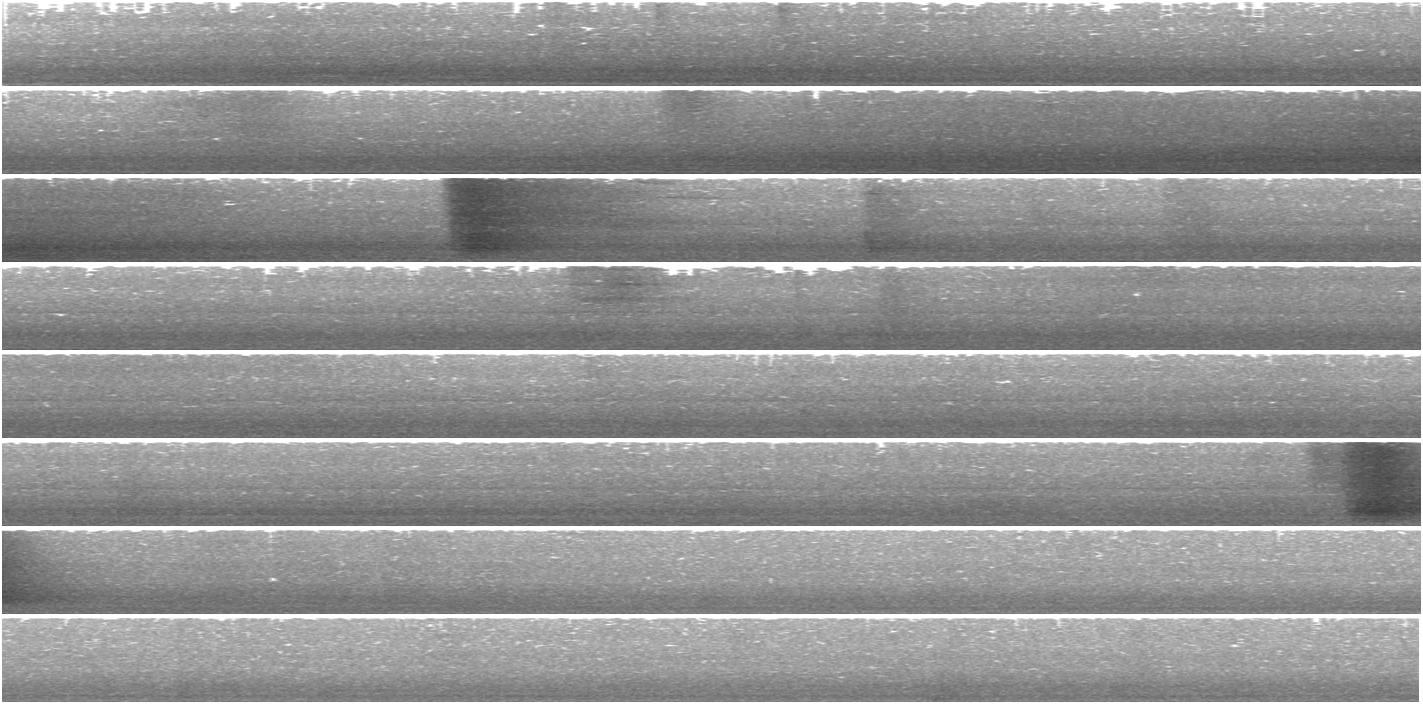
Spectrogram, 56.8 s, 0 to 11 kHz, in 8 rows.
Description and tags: augo8 Doncaster train
General station ambience and train sounds at Doncaster station in Yorkshire, England.
field-recording, platform, railway, train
